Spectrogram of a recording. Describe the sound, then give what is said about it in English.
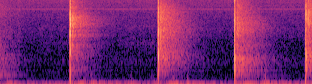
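One person claps alone, four sharp, separate claps spaced about half a second apart, each a crisp slap over a quiet, faintly noisy background. “You make me clap by myself, Nicole.”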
